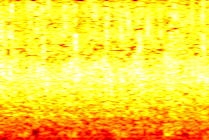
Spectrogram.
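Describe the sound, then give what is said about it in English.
An audience claps in a dense, even burst of applause, many hands blending into a continuous patter that stays at a steady moderate level from start to finish. “No, they're clapping. They're clapping.”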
